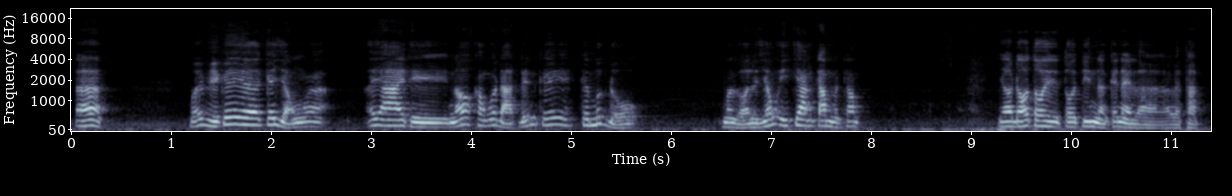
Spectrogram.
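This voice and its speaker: A man's voice: a little high, expressive, normal speed, pauses often. A man giving an exasperated commentary vlog, talking straight to his viewers and repeating exclamations of disbelief. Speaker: vlogger.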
